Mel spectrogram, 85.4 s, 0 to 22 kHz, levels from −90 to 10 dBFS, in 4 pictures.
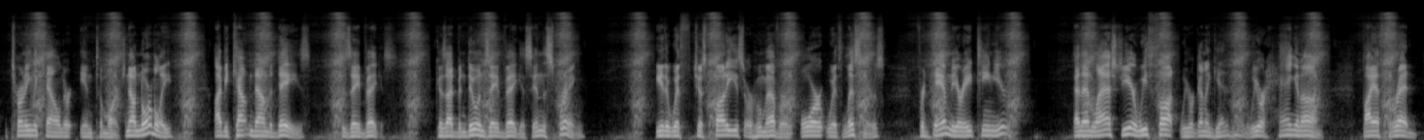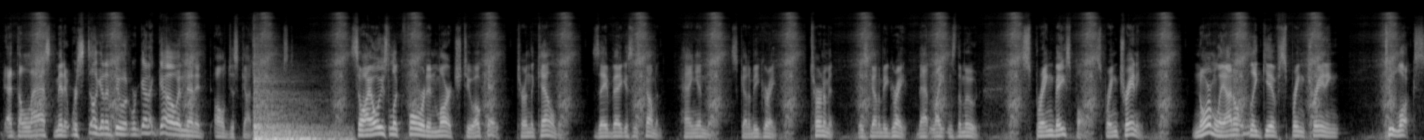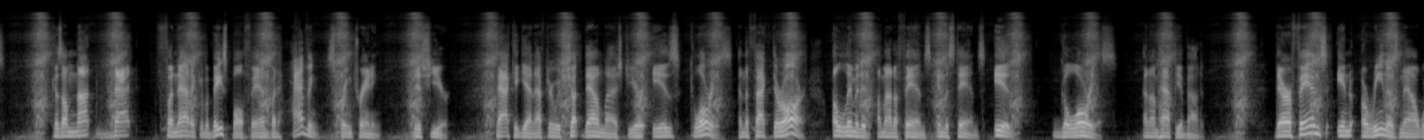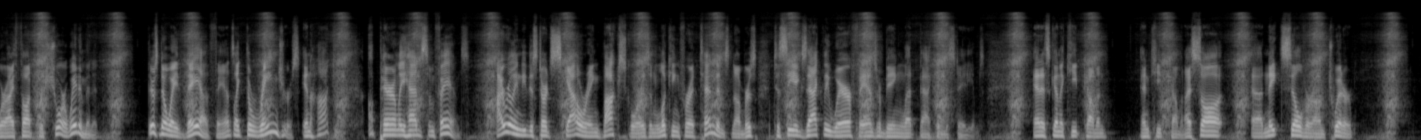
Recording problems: hiss; noticeable; throughout; 10 dB below the speech
door banging; loud; from 25 to 27 s; peak 4 dB above the speech

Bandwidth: 15 kHz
